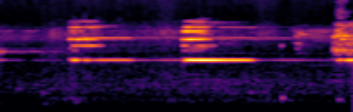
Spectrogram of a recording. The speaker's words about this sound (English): Oh, there's the alarm. Just turning that off. Sorry about that.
